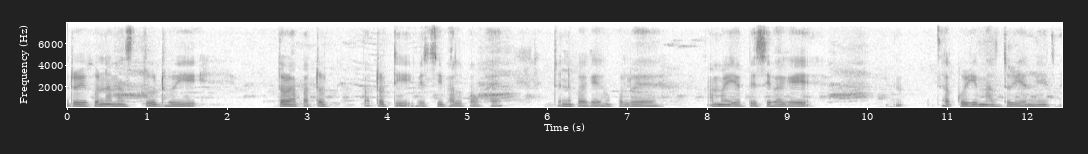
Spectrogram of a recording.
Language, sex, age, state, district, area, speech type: Assamese, female, 30-45, Assam, Tinsukia, urban, spontaneous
